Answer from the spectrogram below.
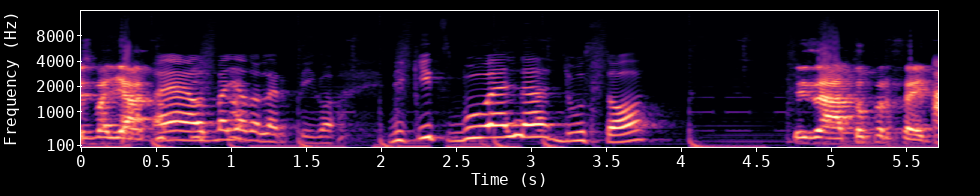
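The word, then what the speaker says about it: Kitzbühel: Di Keith Buell, giusto? Esatto, perfetto. Anche un po', sai, la U, quella Keith Buell, quella proprio tedesca, no?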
